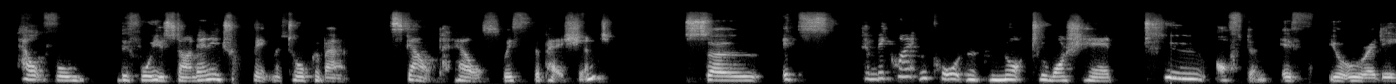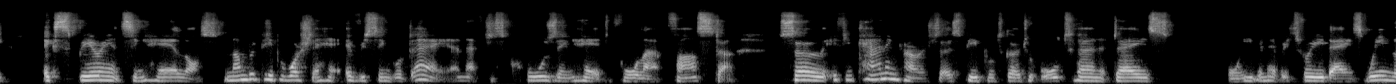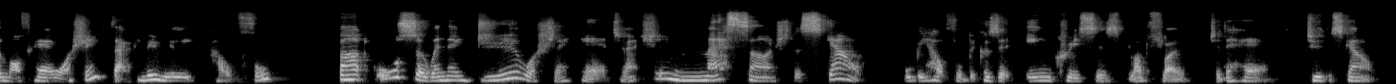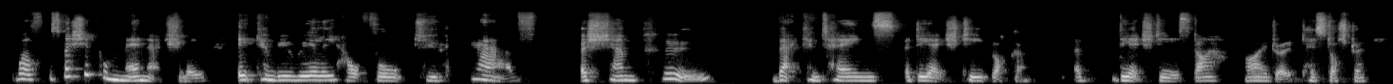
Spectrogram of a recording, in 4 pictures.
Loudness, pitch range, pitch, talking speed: -20 LUFS, 170-215 Hz, 185 Hz, 135 wpm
